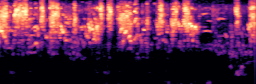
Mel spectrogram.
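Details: Pair of breeding budgerigars twittering in rapid clusters of high, scratchy chirps, with faint low tapping sounds underneath.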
